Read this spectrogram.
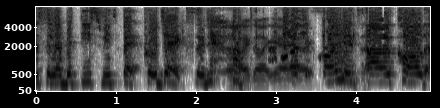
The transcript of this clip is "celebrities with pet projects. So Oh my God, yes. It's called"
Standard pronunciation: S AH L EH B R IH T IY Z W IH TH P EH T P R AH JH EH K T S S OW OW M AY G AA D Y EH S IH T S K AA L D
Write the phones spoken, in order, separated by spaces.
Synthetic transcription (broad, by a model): S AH L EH B R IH T IY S W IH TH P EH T P R AH JH EH K T S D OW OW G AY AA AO IH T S K AA L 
